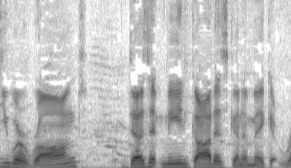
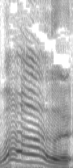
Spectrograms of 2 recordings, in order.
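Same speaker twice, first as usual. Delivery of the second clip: high, freaked-out yelp. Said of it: "And you're like".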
